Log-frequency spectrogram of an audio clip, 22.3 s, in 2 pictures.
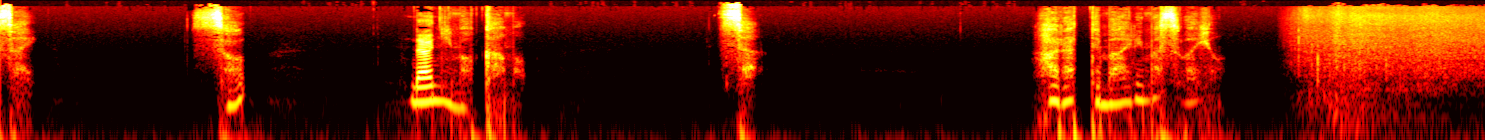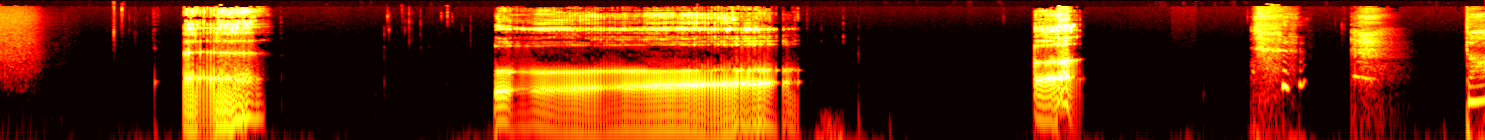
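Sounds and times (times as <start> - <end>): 
speech: 3.1 - 3.7, 7.9 - 9.2, 12.5 - 13.2
young woman burping: 14.9 - 17.2, 18.9 - 19.3.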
